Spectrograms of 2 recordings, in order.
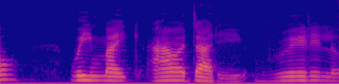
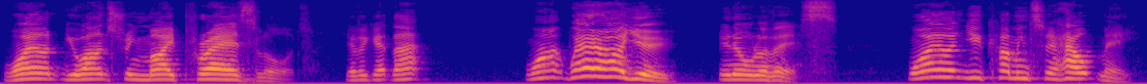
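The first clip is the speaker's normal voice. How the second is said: anguished prayer; 4 semitones higher, 13 dB louder than usual. Retold or imitated.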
